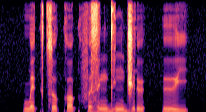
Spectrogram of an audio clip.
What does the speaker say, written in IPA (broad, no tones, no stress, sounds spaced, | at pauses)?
w ɛ k t͡s oː k ɔː k f ə z ɛ ŋ d̪ i ŋ d͡ʒ ɨ ɾ ʉ | ɨː j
